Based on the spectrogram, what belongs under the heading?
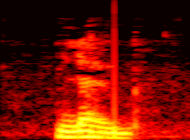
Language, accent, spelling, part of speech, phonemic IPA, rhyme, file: English, Southern England, lobe, noun, /ləʊb/, -əʊb, LL-Q1860 (eng)-lobe.wav
- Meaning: Any projection or division, especially one of a somewhat rounded form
